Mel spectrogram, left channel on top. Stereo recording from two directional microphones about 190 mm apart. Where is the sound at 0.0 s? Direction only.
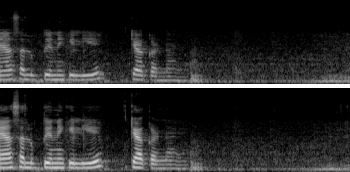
55° right (ahead or behind).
